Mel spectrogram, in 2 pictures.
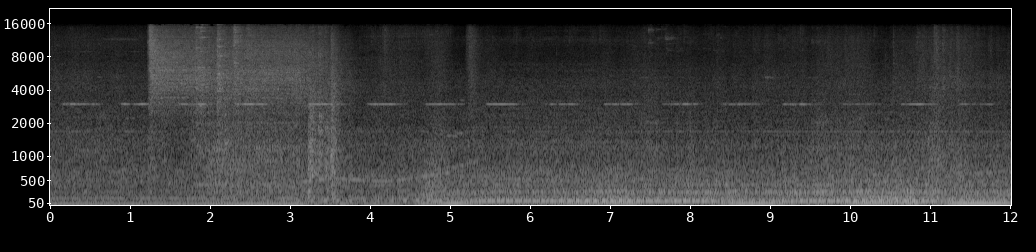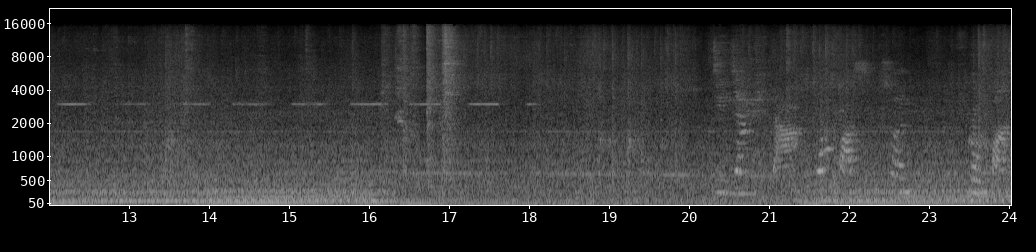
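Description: A bus engine rumbles steadily from inside the cabin.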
